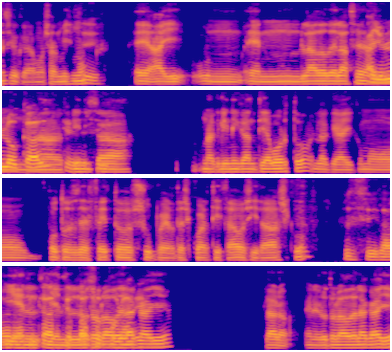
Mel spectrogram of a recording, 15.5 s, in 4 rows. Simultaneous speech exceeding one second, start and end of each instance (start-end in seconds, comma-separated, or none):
3.6-5.0, 11.6-13.2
